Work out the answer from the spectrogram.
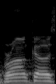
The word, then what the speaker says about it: Bronchos: the season they hosted the UCO Broncos it's spelled bronchos but that's not important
